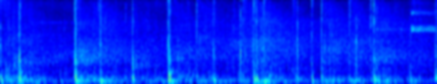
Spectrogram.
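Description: Several basketballs being dribbled on a hardwood gym floor: irregular, overlapping bounces, a few a second.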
